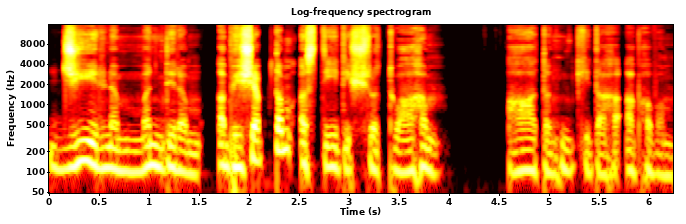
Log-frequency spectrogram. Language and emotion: Sanskrit, fearful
